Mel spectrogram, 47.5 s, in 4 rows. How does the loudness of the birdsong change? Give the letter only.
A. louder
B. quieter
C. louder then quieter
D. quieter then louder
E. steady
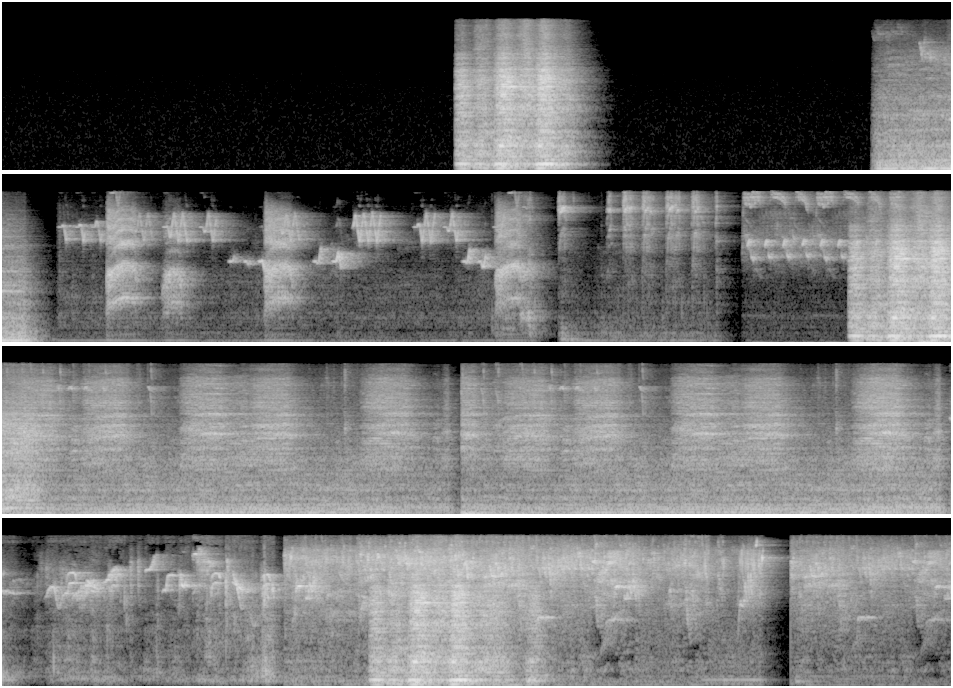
A.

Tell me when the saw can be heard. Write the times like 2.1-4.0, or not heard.
5.7-7.2, 22.4-24.2, 40.1-42.3.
